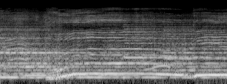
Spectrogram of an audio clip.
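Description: A woman singing an Indian-style song through a microphone over a steady held drone. Her voice slides up about half a second in and holds one long note, dipping near the end.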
